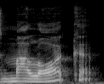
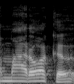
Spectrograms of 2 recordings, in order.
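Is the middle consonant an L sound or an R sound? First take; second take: L; R. First: The middle consonant is an L sound. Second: The middle consonant is an R sound. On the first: The speaker calls it wrong. "na língua tupi não é assim" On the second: The speaker calls it right. "Seria maroca. O L eles não tinham"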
